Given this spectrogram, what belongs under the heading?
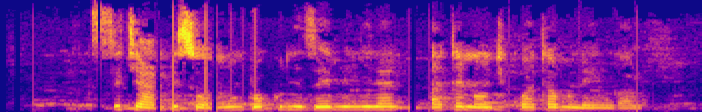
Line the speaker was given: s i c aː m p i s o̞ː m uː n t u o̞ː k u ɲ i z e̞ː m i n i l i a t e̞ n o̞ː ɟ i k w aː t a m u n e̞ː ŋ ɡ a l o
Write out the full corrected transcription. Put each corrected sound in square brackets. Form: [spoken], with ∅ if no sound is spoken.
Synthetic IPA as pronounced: s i c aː m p i s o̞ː m uː n t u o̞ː k u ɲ i z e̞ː m i [ɲ] i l [a] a t e̞ n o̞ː ɟ i k w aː t a m u n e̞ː ŋ ɡ a l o

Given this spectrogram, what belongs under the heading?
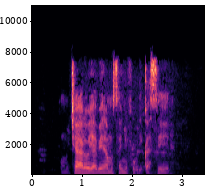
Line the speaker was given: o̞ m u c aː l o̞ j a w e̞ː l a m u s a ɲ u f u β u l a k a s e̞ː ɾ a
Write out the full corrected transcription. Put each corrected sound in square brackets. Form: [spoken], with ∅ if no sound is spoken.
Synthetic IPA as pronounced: o̞ m u c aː l o̞ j a [β] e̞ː [ɾ] a m u s a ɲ u f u β u l [i] k a s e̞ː ɾ a

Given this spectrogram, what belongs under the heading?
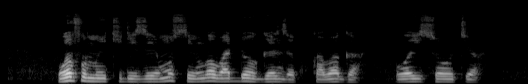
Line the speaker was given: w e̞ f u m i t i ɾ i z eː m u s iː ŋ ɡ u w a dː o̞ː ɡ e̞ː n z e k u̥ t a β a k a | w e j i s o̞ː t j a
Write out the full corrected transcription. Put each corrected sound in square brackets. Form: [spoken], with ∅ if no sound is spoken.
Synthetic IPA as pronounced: w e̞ f u m i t i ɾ i z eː m u s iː ŋ ɡ [o] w a dː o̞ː ɡ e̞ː n z e k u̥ [k] a β a [ɡ] a | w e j i s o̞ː t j a

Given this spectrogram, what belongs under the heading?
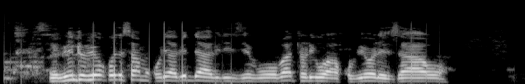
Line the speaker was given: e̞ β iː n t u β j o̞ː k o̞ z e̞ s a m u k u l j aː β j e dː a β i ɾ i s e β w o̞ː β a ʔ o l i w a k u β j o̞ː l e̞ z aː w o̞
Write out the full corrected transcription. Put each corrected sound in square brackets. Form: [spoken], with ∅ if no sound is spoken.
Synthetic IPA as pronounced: e̞ β iː n t u β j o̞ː k o̞ z e̞ s a m u k u l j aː β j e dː a β i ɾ i [z] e β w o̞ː β a [t] o l i w a k u β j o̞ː l e̞ z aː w o̞

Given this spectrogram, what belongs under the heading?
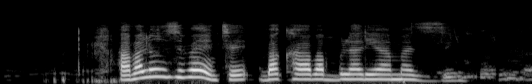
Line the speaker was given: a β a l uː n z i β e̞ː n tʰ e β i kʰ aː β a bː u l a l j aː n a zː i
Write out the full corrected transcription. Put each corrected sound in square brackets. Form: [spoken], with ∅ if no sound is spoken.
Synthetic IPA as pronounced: a β a l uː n z i β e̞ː n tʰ e β [a] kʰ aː β a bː u l a l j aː [m] a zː i

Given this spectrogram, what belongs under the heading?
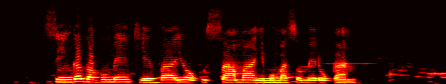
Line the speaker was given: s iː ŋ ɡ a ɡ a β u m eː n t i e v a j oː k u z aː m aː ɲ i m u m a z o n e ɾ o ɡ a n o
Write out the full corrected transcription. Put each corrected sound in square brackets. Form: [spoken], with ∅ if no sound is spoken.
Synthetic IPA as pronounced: s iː ŋ ɡ a ɡ a [v] u m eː n t i e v a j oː k u [s] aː m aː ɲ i m u m a [s] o [m] e ɾ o ɡ a n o

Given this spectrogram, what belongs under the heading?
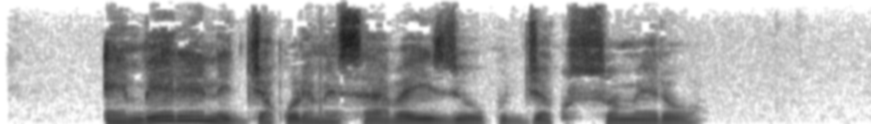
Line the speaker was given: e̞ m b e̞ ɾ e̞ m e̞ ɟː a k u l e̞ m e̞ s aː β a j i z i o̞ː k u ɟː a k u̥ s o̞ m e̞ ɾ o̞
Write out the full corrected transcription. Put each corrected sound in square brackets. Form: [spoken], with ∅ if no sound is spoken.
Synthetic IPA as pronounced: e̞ m b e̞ ɾ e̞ [n] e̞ ɟː a k u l e̞ m e̞ s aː β a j i z i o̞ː k u ɟː a k u̥ s o̞ m e̞ ɾ o̞

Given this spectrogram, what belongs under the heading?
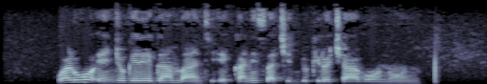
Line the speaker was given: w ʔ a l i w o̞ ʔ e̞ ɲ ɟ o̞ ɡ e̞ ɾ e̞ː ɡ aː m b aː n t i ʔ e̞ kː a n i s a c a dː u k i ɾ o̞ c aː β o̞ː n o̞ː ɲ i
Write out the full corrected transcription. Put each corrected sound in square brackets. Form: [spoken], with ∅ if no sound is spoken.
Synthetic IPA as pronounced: w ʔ a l i w o̞ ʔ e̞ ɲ ɟ o̞ ɡ e̞ ɾ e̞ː ɡ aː m b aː n t i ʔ e̞ kː a n i s a c [i] dː u k i ɾ o̞ c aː β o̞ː n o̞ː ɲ i

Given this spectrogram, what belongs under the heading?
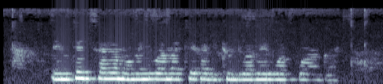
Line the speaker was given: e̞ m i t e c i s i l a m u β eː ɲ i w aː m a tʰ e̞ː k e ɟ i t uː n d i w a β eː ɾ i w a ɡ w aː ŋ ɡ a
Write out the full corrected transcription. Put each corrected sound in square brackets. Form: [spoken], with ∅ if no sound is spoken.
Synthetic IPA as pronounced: e̞ m i t e [ɟ] i s [a] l a m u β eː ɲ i w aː m a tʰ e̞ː k [a] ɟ i t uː n d i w a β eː ɾ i w a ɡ w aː ŋ ɡ a

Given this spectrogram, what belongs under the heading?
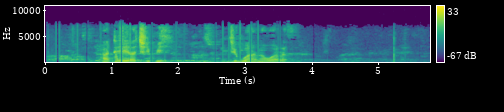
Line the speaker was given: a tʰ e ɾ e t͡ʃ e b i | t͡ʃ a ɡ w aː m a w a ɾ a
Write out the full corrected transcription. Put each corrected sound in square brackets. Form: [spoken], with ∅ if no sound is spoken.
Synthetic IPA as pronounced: a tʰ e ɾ [a] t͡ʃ [i] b i | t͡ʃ [i] ɡ w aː [n] a w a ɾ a

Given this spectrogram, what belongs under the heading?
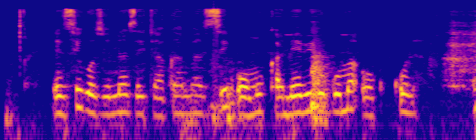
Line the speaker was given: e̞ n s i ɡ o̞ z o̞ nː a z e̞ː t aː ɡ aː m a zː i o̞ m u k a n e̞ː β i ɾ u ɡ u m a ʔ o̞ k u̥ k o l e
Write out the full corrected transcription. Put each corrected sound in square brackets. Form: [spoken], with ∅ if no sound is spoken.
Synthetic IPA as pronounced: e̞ n s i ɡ o̞ z o̞ nː a z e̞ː t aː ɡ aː m a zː i o̞ m u k a n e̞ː β i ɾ u ɡ u m a ʔ o̞ k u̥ k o l [a]

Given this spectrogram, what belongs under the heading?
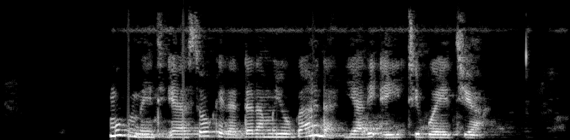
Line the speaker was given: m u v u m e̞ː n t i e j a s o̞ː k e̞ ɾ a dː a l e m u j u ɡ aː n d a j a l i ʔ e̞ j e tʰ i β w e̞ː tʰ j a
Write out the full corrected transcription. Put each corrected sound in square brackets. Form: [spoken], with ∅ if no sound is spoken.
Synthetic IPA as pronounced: m u v u m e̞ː n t i e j a s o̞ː k e̞ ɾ a dː a l [a] m u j u ɡ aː n d a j a l i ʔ e̞ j [i] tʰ i β w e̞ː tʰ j a

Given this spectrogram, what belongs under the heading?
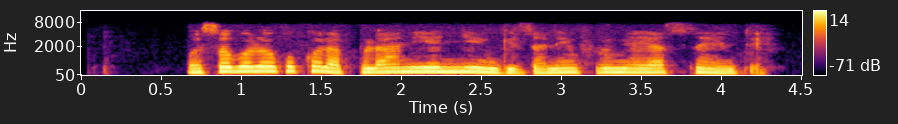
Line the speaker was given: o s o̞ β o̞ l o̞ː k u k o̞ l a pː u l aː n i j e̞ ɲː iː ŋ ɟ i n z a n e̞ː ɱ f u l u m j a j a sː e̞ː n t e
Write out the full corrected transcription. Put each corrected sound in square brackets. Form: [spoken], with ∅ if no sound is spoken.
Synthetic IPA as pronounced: o s o̞ β o̞ l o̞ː k u k o̞ l a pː u l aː n i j e̞ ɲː iː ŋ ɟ i [∅] z a n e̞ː ɱ f u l u m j a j a sː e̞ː n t e

